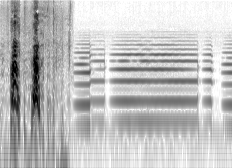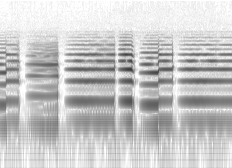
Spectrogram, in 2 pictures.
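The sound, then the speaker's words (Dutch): A dog barks twice, loud, then a long stretch of steady, buzzy electronic tones follows in short held notes, changing pitch in a choppy sequence. “Als je over kanker begint, gaan ze blaffen.”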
